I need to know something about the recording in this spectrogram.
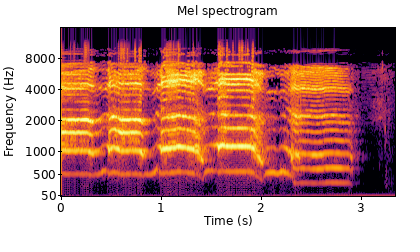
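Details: Kitten, twenty days old, after a pitbull attack, giving a run of harsh, sustained wailing meows with slight pitch swells, each about half a second long, fading into a lower final cry.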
